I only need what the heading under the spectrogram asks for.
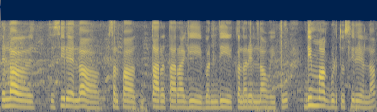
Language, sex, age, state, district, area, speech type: Kannada, female, 45-60, Karnataka, Bangalore Urban, rural, spontaneous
